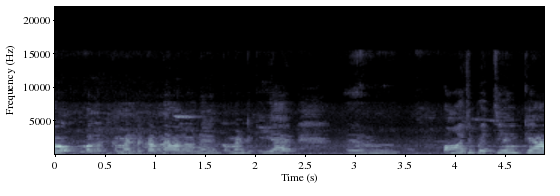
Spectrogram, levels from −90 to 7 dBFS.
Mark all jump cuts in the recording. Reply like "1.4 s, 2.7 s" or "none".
none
